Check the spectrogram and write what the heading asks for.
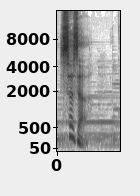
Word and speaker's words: SZA: Her name is pronounced SZA, according to the experts at Babbel.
